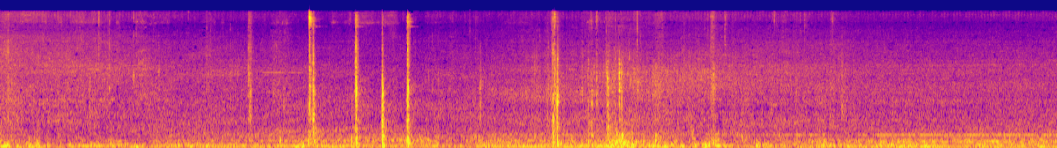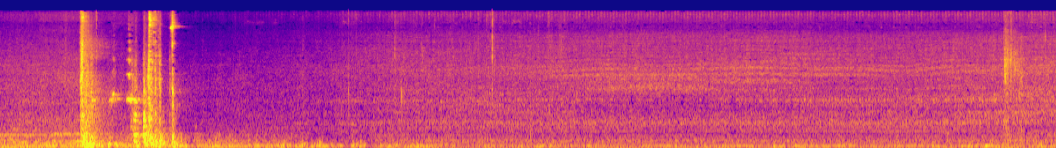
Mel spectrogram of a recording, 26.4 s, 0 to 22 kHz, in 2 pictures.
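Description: Scattered sharp clicks and knocks from a box truck's cargo body and door latches being handled, with a loud clatter of knocks about 14 to 15 seconds in, over a low steady rumble.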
